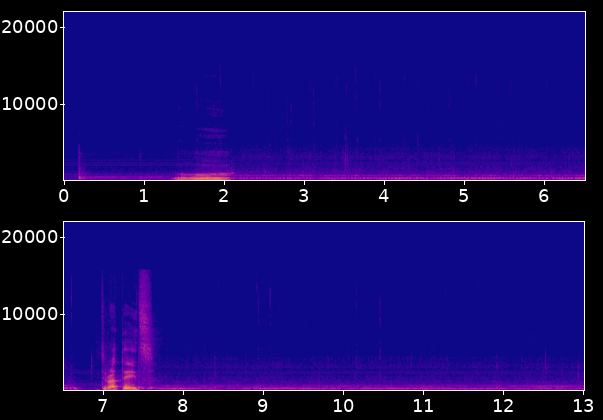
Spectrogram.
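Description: A small electric motor hums steadily.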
